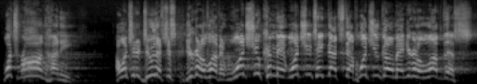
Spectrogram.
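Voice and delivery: high, encouraging coaxing; coaxing dad. Retold or imitated. Dad coaxing his scared daughter to jump, high and upbeat. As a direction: sweet-talk her into going.

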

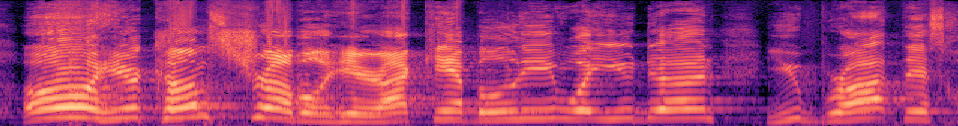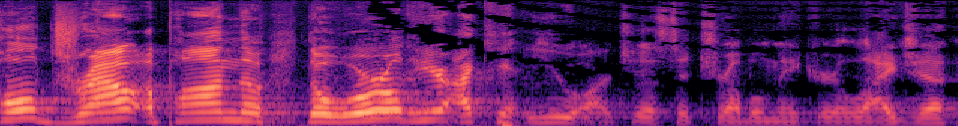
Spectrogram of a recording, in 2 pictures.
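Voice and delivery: loud, high, mocking king's sneer; sneering accusation. King Ahab jeering at Elijah, loud and mocking. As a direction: jeer at him as he walks in. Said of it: "the guy walks in the room and he goes".

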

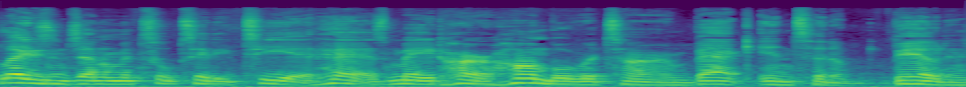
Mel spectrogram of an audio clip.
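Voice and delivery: loud, high hype announcer; podcast host intro. Acted. Host welcoming Two Titty Tia back, loud hype intro. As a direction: announce the show at full volume, easing off towards the end.

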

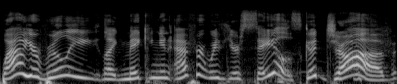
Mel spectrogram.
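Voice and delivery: loud, high, gushing mock praise; impressed boss. Boss praising an employee's sales effort, over-impressed. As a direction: play up the boss's amazement.

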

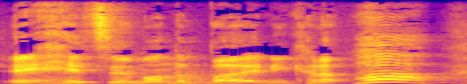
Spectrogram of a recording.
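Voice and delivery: sudden high yelp of pain. Acted. GM voices the struck bandit with a high yelp. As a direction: yelp like he's been hit in the butt.

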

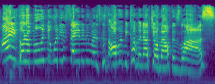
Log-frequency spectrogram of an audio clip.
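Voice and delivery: high, loud, fast sassy comeback; loud mocking retort. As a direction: snap back at the ex. Mock reply to ex.

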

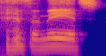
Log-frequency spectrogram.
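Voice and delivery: ordinary talk

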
